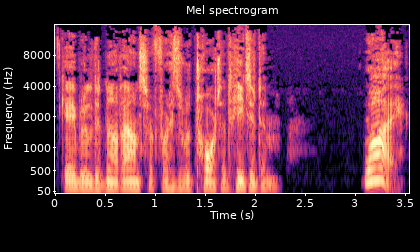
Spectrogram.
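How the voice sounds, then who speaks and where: A man reading literary fiction aloud as an audiobook narrator, in a measured, even storytelling manner. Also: medium pitch, slightly rough, no room sound.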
